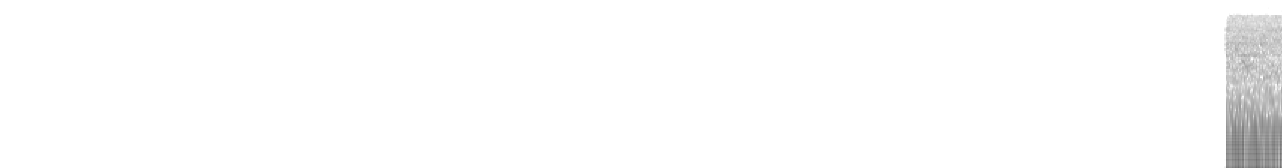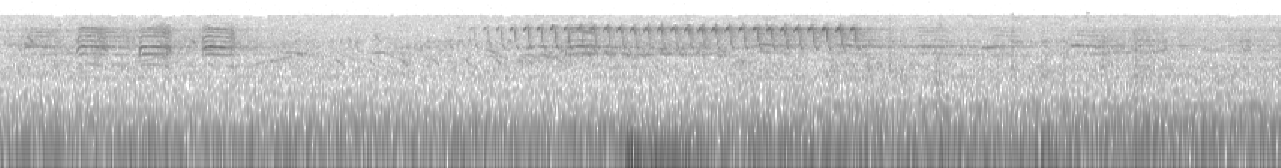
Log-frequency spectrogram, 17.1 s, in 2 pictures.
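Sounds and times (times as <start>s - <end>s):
birds chirping: 8.2s - 17.0s.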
